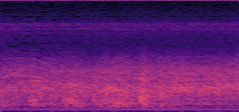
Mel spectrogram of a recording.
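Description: Steady noise of a large stadium crowd at a college football game, a dense murmur with no single voice standing out.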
